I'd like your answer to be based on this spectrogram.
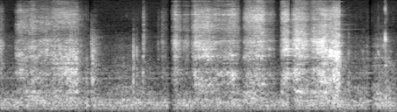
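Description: A LamsonSharp rosewood knife slices through a paper shipping label, a close, raspy papery scraping in several long strokes with short pauses between them, fairly loud and with no talking.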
